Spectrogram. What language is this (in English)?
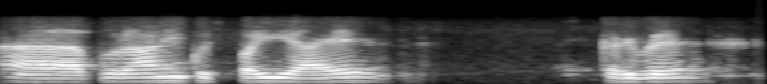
Sindhi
